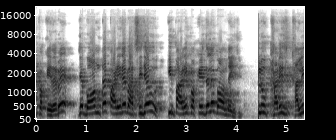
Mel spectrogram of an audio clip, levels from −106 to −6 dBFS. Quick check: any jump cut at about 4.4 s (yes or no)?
yes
